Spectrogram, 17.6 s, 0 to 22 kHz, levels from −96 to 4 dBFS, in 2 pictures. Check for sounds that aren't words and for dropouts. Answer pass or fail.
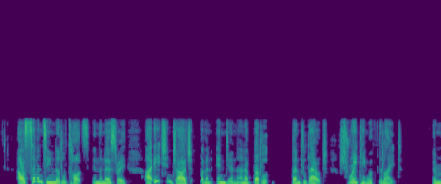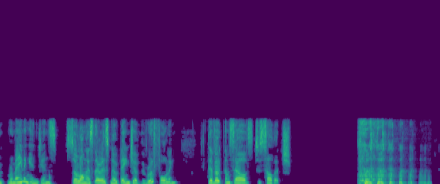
fail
